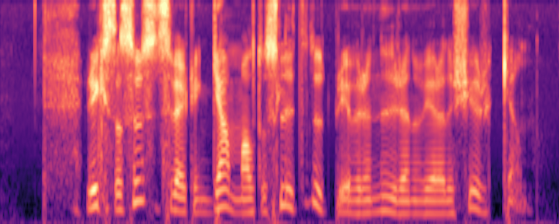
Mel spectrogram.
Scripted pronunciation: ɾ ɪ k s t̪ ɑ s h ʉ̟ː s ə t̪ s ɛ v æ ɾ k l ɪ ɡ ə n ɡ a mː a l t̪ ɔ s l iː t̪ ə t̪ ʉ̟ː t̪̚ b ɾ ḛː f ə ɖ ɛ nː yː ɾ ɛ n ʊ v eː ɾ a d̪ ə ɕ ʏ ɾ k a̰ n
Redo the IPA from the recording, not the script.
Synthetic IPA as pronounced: ɾ ɪ k s t̪ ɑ s h ʉ̟ː s ə t̪ s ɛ v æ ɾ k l ɪ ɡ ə n ɡ a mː a l t̪ ɔ s l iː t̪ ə t̪ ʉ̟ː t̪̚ b ɾ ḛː v ə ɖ ɛ nː yː ɾ ɛ n ʊ v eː ɾ a d̪ ə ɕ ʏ ɾ k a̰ n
